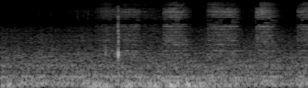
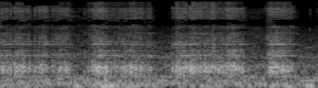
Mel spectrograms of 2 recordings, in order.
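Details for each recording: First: Engine valve being hand-lapped with grinding compound: soft even swishing as the valve twists on its seat, no longer gritty, indicating a smooth, properly seated lap. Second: Engine valve being hand-lapped with grinding compound, rhythmic gritty scraping with each twist of the lapping tool; valve and seat not yet seated, grinding fades as lapping continues.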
